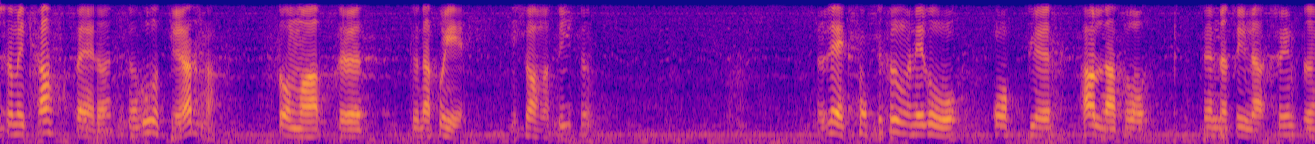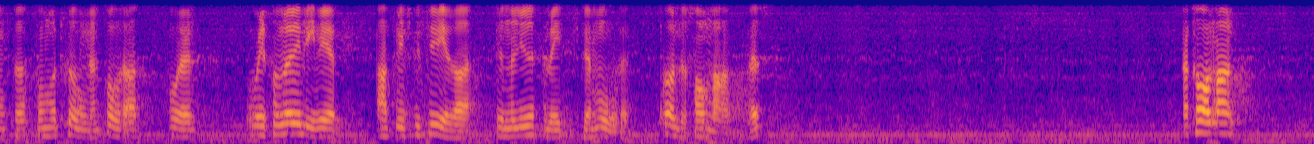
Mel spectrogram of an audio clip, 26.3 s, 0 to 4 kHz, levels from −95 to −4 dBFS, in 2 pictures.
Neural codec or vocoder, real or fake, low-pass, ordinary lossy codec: codec, 44.1 kHz, 1.7 kbps, Pupu-Codec; fake; 3.6 kHz; none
